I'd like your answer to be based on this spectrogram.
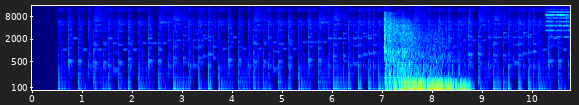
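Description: A bomb explosion at a book fair bursts in as a loud, roaring blast lasting about two seconds, cutting through steady, rhythmic music that carries on before and after.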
